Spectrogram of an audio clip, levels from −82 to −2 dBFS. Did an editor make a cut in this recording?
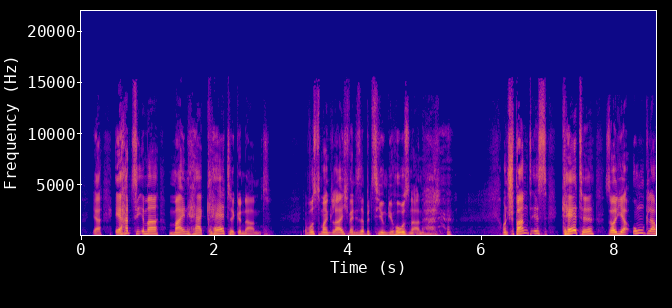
no; 0 cuts

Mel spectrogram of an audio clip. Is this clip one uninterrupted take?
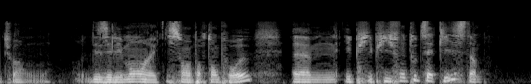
no; 2 cuts; at 1.6 s, 3.7 s

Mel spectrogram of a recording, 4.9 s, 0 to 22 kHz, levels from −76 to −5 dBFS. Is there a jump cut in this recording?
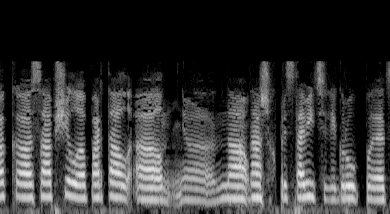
yes; 3 cuts; at 1.6 s, 2.0 s, 3.1 s

